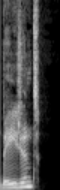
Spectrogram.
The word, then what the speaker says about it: Bagent: It probably will be Tyson Bagent. Rhymes with agent.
